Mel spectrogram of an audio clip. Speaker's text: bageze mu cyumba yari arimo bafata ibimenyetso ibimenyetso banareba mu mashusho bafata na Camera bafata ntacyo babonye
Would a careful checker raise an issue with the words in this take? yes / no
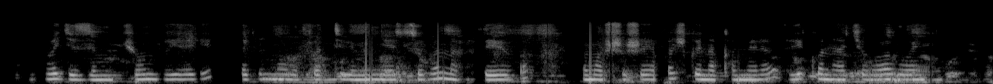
yes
